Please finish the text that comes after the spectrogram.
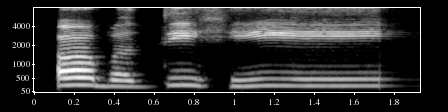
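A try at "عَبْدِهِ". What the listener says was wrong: Okay, just a tiny bit longer. Abdihi.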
